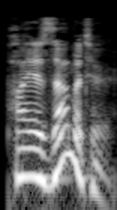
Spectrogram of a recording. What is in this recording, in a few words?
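"piezometer", British English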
